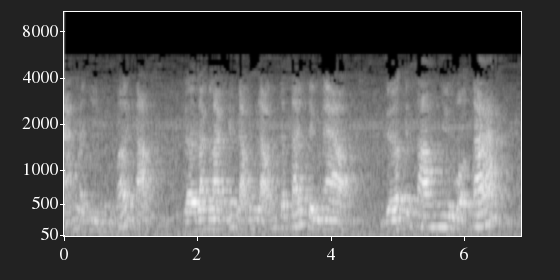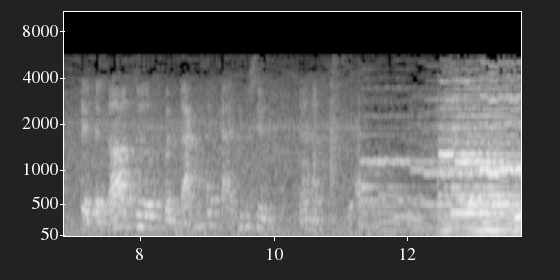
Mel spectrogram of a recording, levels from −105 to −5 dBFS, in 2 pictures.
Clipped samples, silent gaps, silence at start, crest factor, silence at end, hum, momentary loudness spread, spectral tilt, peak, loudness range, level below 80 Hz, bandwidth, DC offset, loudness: under 0.1%; none; 0 s; 18 dB; 0 s; none; 18 LU; -11 dB/octave; 0 dBFS; 10 LU; -42 dBFS; 5.8 kHz; under 0.1%; -19 LUFS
